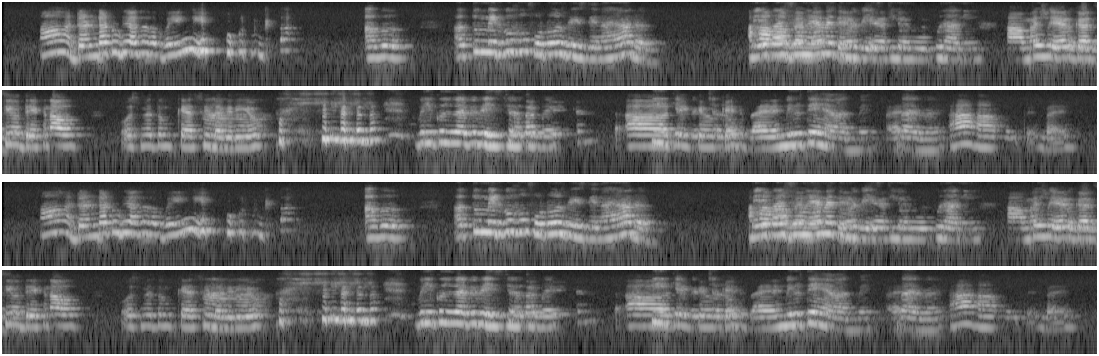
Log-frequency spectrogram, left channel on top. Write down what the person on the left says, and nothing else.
हाँ डंडा
टूट जाता था भाई <laughs> उनका
हाँ
हाँ
मैं
मैं
शेयर
शेयर
शेयर
करती
हूँ हाँ मैं
शेयर
करती
हूँ
देखना उस, उसमें तुम कैसी
लग रही
हो
<laughs> है ना
चलो
ठीक है हाँ
ठीक
है
ओके बाय
बाय
हाँ हाँ मिलते हैं बाय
